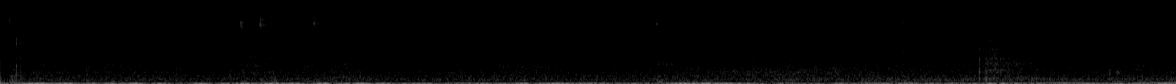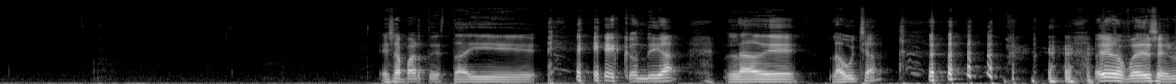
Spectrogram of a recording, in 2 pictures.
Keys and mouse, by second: 1.1 g, 1.9-4.2 drag, 2.5-6.6 right drag, 5.0 Tab, 6.6 g, 9.1 g, 13.9 g, 16.2 r, 17.0-18.7 drag, 17.5 r, 18.6 r, 18.7-19.8 right drag.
